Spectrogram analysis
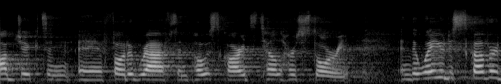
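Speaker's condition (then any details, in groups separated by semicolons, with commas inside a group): No condition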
